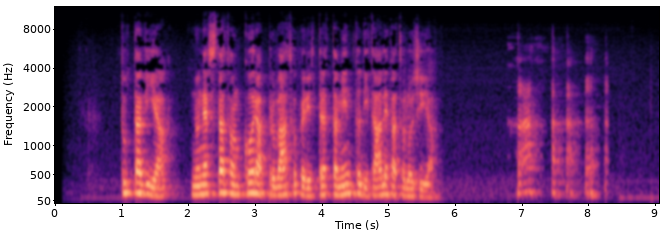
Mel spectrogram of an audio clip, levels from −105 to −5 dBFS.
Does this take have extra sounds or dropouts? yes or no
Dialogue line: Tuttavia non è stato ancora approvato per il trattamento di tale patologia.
yes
